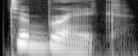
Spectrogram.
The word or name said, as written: to brake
